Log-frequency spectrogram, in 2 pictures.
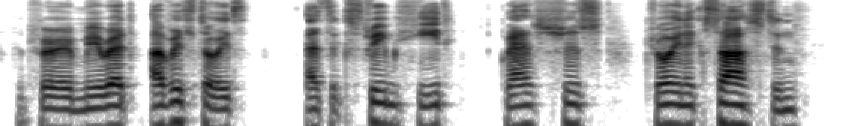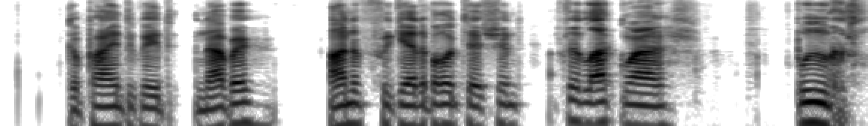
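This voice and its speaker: A man hosting an amateur news podcast, reading headlines haltingly with informal asides and stumbles over words and names. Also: medium pitch, fairly even intonation, pushed and bright, clear, resonant tone.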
